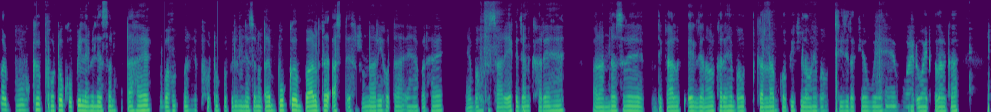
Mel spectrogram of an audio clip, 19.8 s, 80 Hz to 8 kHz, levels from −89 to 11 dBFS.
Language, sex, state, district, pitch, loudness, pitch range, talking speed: Hindi, male, Bihar, Gaya, 120 Hz, -21 LUFS, 115-125 Hz, 150 wpm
